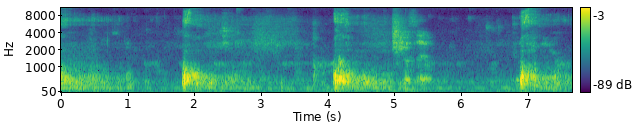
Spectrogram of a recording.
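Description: Three short, sharp bursts about two to three seconds apart, each with a brief trailing hiss, over a quiet room: a cat coughing.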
